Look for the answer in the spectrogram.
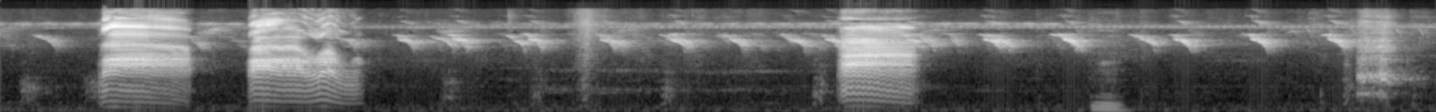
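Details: Harsh, rasping caws from a crow as it is fed fish: two close together early on, then one more a few seconds later, over a constant bed of high-pitched chirps from other birds.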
